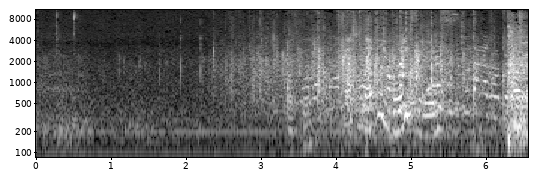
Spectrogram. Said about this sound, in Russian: Окей, бехиот капаим. Все, аплодисменты всем.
